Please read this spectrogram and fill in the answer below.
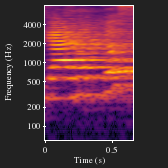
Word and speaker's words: caducous: Pronounce properly. It is caducous or fugacious.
